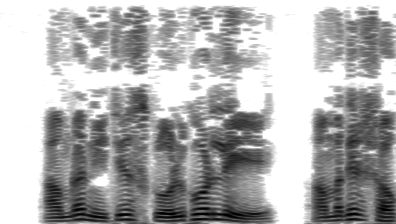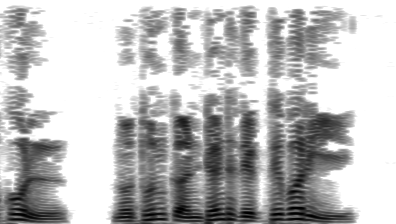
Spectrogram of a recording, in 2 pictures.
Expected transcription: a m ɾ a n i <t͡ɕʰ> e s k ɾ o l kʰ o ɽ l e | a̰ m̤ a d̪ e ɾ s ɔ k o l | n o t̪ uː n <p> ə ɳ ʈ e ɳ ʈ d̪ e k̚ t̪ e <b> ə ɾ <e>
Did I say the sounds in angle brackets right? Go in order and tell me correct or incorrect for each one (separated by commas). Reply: incorrect, incorrect, incorrect, incorrect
